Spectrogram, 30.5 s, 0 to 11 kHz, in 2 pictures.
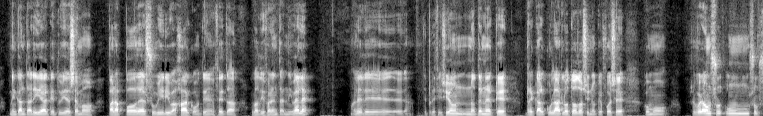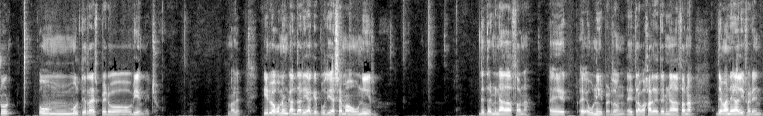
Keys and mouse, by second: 0.2 ctrl+z, 0.2-2.0 middle drag, 0.8 click, 2.0-11.1 drag, 2.3 middle click, 5.9 middle click, 11.1-13.5 middle drag, 13.5-30.5 drag, 21.8 ctrl+middle click, 27.2-28.5 middle drag, 29.1 middle click, 30.1-30.5 ctrl+middle drag.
